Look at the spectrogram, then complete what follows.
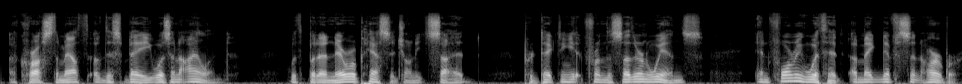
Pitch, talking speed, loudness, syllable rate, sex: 105 Hz, 185 wpm, -19 LUFS, 5.6 syllables/s, male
